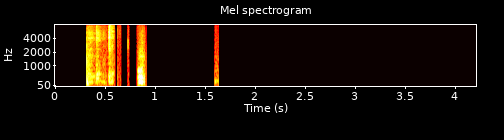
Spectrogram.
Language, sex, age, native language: Icelandic, female, 70-79, Icelandic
